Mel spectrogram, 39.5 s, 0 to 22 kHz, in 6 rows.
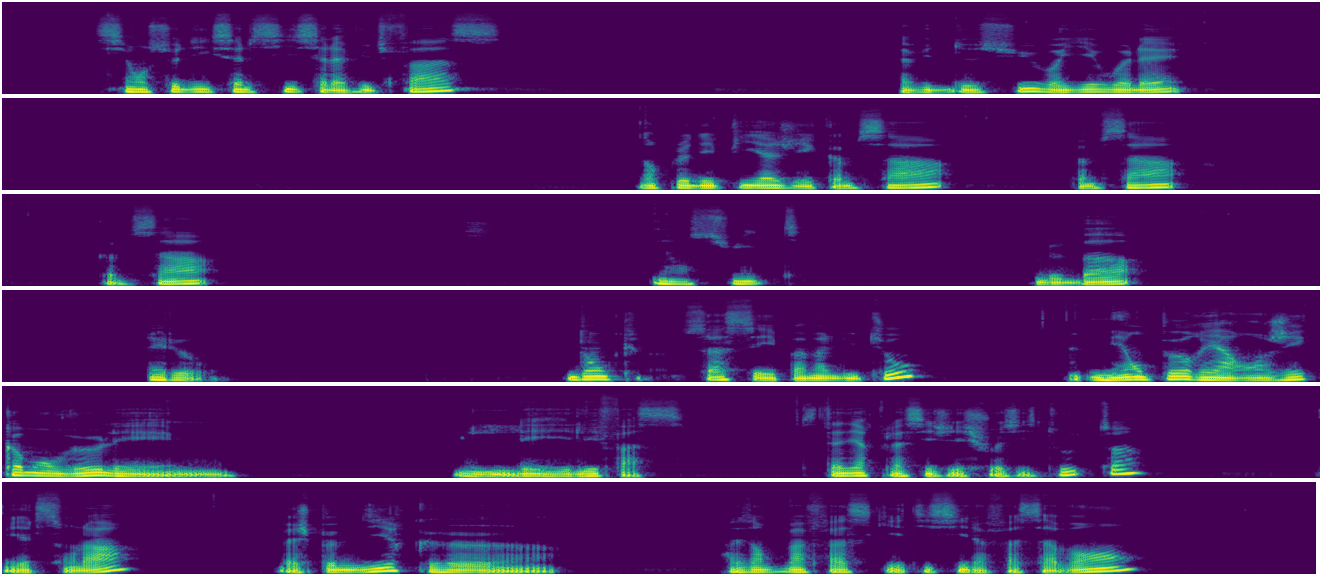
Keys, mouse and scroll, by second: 0.6-2.3 middle drag, 3.5 right click, 5.1 right click, 6.0 right click, 6.9 right click, 7.8 right click, 9.2 right click, 10.1 right click, 11.5 right click, 13.3 right click, 16.4 right click, 19.3 right click, 31.7 a, 37.0 right click.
